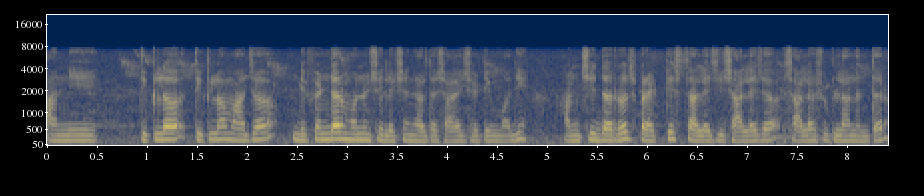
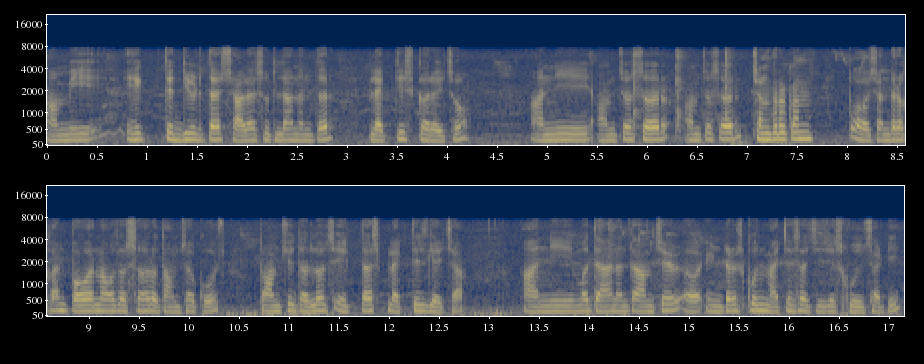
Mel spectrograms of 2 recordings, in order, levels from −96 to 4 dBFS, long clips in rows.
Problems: constant background noise, background conversations at intervals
